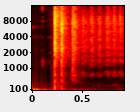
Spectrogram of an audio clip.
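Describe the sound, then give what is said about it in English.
A coin drops onto the floor, striking with a bright metallic clink, bouncing a few times, then rattling and ringing briefly as it settles, alone and fairly quiet. “That's the sound of a coin dropping.”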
